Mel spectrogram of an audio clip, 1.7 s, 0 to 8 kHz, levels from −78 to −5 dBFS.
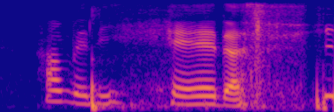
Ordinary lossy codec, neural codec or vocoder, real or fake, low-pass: none; none; real; 7.2 kHz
